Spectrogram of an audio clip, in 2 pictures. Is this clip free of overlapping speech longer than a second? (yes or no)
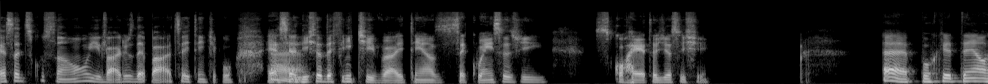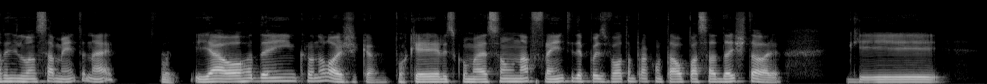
yes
